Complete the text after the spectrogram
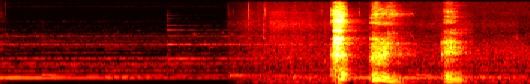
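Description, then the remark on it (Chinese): Three short, harsh coughs in quick succession beside a bed in a city hospital, the second one slightly drawn out, rising over a steady low electrical hum that fills the opening seconds. “老罗顺着咳嗽声，缓缓转向床边。”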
